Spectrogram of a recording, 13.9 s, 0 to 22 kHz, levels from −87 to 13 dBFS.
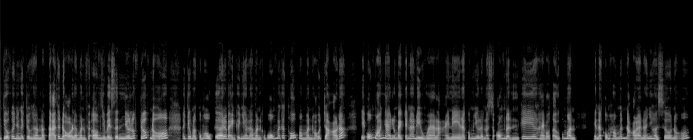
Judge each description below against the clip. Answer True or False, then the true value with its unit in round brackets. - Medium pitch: False (245 Hz)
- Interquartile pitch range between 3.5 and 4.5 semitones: False (5.5 semitones)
